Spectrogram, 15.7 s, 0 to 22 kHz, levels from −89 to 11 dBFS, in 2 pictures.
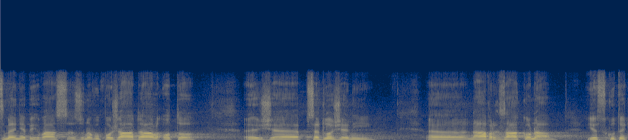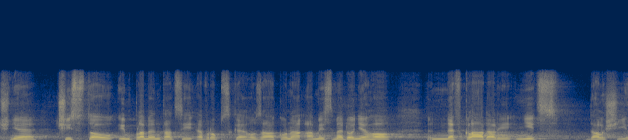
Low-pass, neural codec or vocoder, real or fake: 10.8 kHz; none; real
